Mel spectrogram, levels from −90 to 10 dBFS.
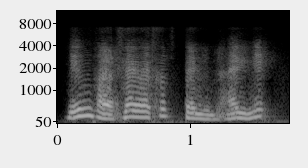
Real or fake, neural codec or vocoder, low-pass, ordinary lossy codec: fake; codec, 16 kHz, 0.5 kbps, FreqCodec, smaller model; 7.2 kHz; AAC, 32 kbps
